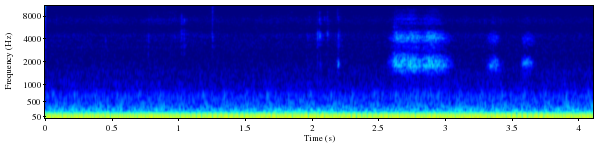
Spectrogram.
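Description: Steady low rumble of a car heard from inside the cabin, the engine running. About two and a half seconds in comes a brief sniff, followed by two faint smaller ones.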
